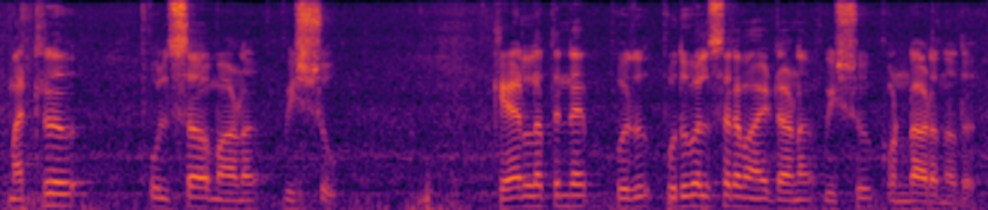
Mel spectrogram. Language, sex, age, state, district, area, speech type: Malayalam, male, 45-60, Kerala, Kottayam, rural, spontaneous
